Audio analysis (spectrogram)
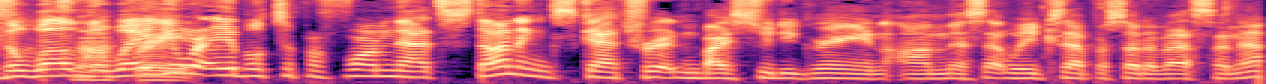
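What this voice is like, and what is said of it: Usual voice. Nothing is said of it.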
